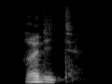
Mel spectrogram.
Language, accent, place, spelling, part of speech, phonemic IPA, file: French, France, Lyon, redite, verb / noun, /ʁə.dit/, LL-Q150 (fra)-redite.wav
- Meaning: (verb) feminine singular of redit; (noun) repetition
